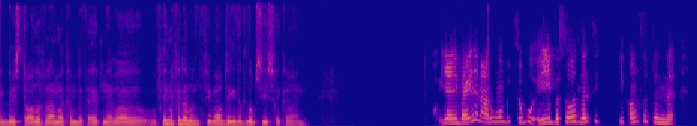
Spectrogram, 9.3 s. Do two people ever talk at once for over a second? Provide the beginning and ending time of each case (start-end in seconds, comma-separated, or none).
none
